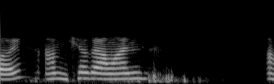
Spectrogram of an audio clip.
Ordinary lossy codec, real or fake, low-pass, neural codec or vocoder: none; real; 3.6 kHz; none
